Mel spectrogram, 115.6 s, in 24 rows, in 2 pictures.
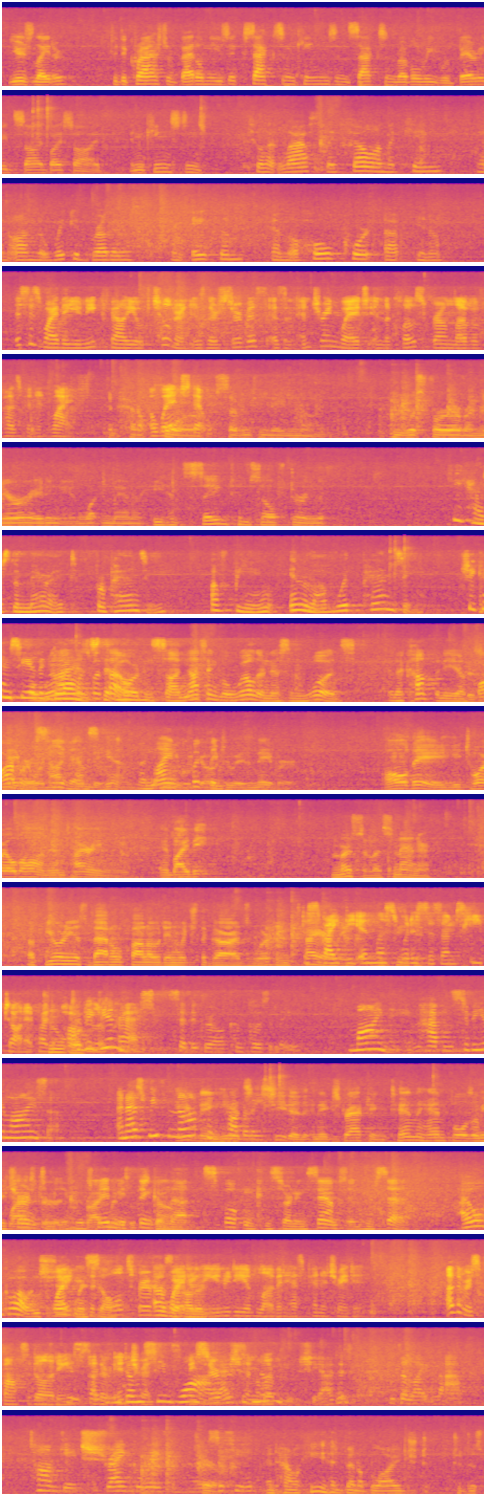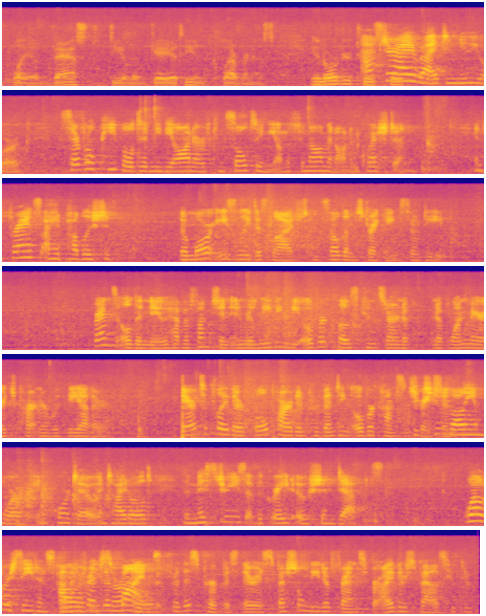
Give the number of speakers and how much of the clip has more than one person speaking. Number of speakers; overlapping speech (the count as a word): ten, about 16%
